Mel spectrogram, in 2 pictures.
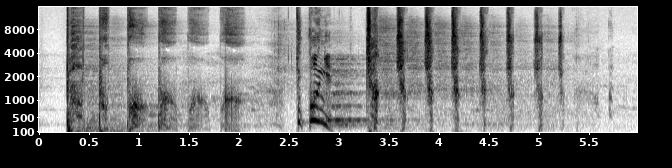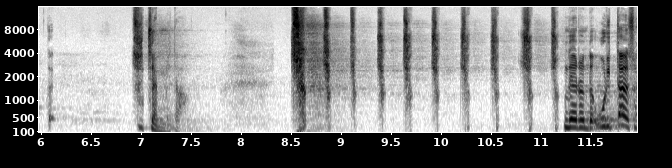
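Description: A young man preaches with passion through a microphone in a large echoing hall.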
